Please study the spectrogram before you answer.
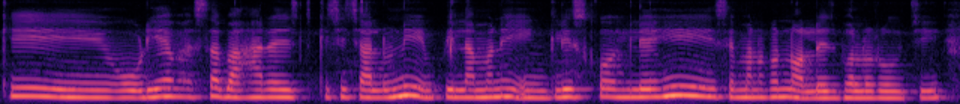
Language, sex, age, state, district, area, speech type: Odia, female, 18-30, Odisha, Kendujhar, urban, spontaneous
